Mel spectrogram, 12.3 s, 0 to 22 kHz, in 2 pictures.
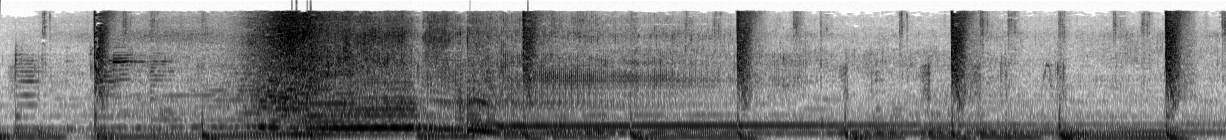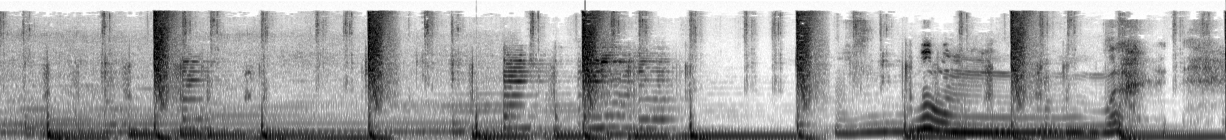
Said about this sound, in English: Yes, that was the 3-litre RSR.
